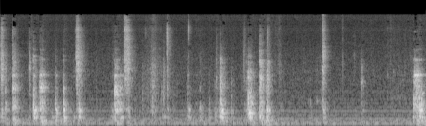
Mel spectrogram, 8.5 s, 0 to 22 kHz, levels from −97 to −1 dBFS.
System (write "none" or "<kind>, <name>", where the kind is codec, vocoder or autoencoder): none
